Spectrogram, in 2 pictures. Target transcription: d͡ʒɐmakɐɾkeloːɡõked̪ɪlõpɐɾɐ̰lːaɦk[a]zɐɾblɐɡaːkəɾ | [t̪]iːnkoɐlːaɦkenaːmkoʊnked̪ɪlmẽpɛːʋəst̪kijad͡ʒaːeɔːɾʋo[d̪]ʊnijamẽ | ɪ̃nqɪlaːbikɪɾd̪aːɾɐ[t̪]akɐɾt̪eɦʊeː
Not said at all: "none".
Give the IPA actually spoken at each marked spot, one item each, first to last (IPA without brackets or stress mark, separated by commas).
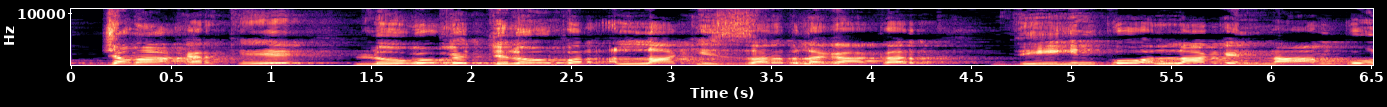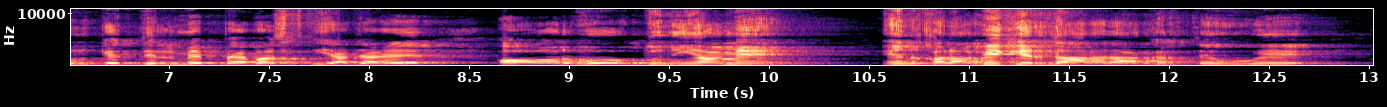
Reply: i, d̪, d̪, d̪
